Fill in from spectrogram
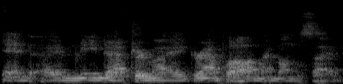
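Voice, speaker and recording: A man is speaking. Room echo is audible. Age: 40s. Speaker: painter. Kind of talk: casual live stream chat. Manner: quiet talker; rambling with fillers.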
